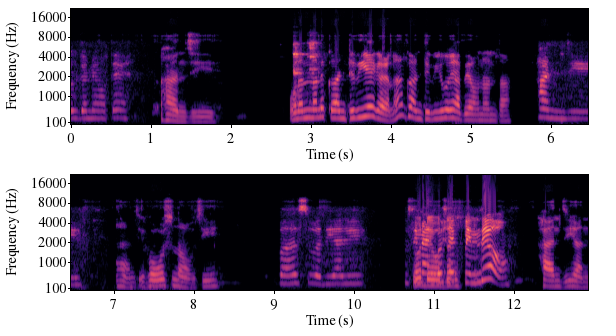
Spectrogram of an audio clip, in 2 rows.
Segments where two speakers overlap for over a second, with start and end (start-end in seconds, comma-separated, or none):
none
